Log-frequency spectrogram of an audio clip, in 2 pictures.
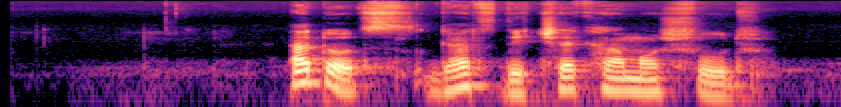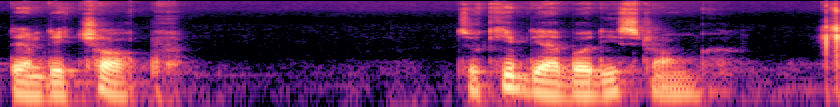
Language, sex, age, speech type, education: Nigerian Pidgin, male, 30-45, spontaneous, tertiary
